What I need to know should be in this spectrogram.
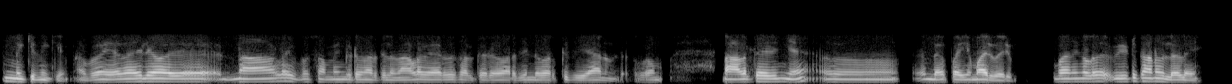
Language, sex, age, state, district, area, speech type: Malayalam, male, 45-60, Kerala, Idukki, rural, conversation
